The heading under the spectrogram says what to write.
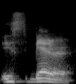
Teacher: it is reduced to tap sound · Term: alveolar flap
